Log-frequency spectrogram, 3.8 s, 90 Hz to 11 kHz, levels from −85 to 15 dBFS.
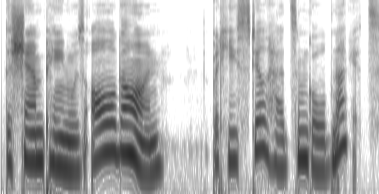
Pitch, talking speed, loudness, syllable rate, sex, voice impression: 210 Hz, 190 wpm, -16 LUFS, 4.5 syllables/s, female, very feminine, adult-like, slightly middle-aged, thin, slightly tensed, slightly weak, slightly bright, soft, clear, fluent, slightly cute, intellectual, very refreshing, sincere, calm, very friendly, reassuring, unique, elegant, slightly wild, sweet, slightly lively, kind, slightly sharp, slightly modest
